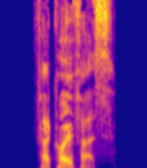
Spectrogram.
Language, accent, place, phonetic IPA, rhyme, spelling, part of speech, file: German, Germany, Berlin, [fɛɐ̯ˈkɔɪ̯fɐs], -ɔɪ̯fɐs, Verkäufers, noun, De-Verkäufers.ogg
- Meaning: genitive singular of Verkäufer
